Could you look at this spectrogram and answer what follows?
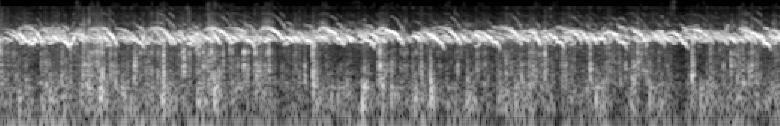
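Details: High, insistent peeping from a group of chicks going after a small white toy jeep runs without a break. Clicking pecks are sprinkled through the chorus.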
